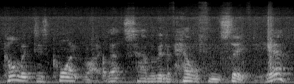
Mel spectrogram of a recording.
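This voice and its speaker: A chatty man with a mid-range, animated voice cooks live in his home kitchen, talking briskly in a genteel, cheerful way and greeting viewers by name as a streamer. The background carries kitchen noise and sizzling frying.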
